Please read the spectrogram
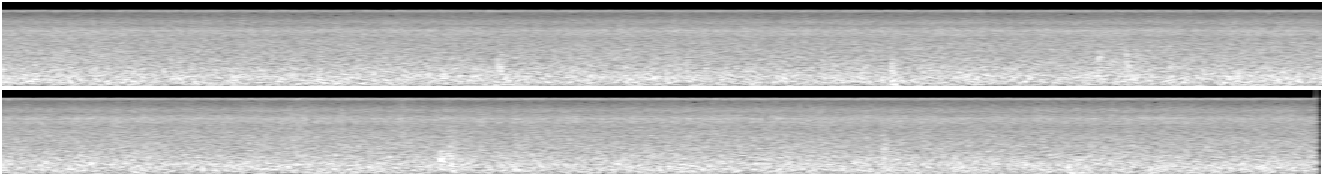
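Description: Steady rush of stream water flowing over rocks.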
